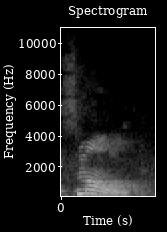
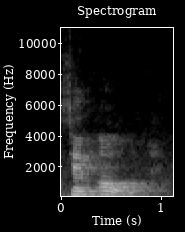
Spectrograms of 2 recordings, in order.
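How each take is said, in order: First: The word is said as one syllable. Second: The word is split into two syllables. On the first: The speaker calls it right. "we can also say small" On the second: The speaker calls it wrong. "not same all"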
